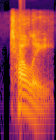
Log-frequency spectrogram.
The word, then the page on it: telly: American English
